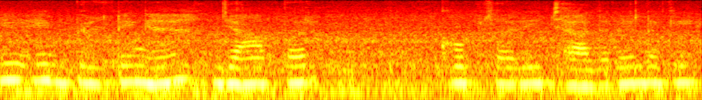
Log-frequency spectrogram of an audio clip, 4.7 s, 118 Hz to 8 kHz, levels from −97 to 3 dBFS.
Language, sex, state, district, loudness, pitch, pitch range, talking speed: Hindi, female, Uttar Pradesh, Lucknow, -14 LUFS, 240 Hz, 235-245 Hz, 140 wpm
